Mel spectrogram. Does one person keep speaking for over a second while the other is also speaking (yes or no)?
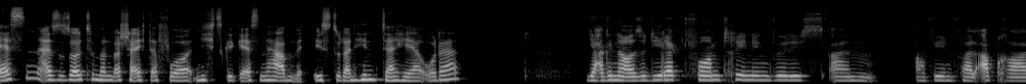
no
